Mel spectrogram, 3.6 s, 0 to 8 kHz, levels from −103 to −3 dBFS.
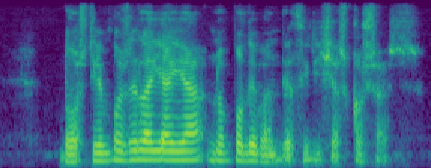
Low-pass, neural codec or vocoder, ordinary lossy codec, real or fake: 7.2 kHz; vocoder, 22.05 kHz, 80 mel bands, HiFi-GAN; Opus, 64 kbps; fake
